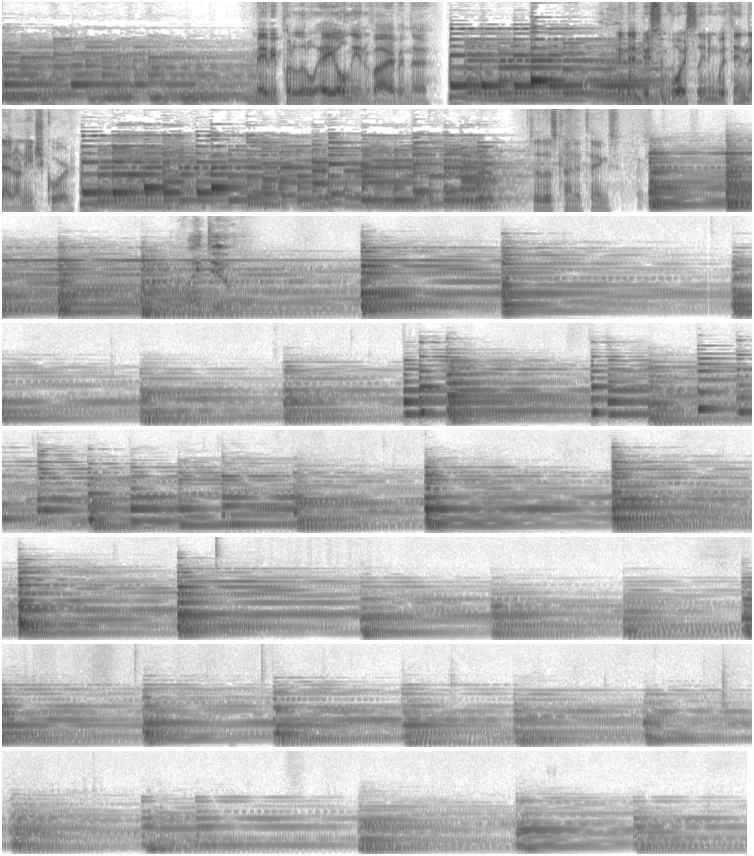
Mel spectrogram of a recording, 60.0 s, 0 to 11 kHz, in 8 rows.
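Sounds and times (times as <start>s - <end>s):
piano chords ringing: 0.0s - 59.9s.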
